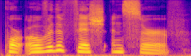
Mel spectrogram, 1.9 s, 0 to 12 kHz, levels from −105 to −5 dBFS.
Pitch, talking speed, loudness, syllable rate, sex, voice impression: 185 Hz, 190 wpm, -17 LUFS, 4.6 syllables/s, female, feminine, adult-like, tensed, slightly dark, clear, intellectual, calm, reassuring, slightly kind, slightly modest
